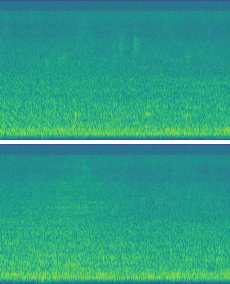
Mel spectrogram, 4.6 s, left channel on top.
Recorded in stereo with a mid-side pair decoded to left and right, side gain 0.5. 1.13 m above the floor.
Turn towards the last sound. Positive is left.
No sound to turn to.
